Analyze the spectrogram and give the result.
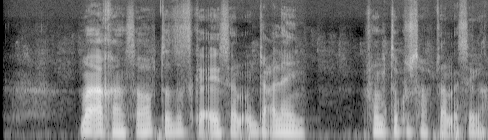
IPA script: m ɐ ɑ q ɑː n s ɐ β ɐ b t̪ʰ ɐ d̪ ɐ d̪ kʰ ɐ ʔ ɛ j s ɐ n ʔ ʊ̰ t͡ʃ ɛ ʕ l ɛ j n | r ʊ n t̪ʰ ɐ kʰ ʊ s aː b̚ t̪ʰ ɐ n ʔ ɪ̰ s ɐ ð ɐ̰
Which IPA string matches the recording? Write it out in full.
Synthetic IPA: m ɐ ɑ q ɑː n s ɐ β ɐ b t̪ʰ ɐ d̪ ɐ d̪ kʰ ɐ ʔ ɛ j s ɐ n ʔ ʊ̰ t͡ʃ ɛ ʕ l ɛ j n | r ʊ n t̪ʰ ɐ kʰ ʊ s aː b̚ t̪ʰ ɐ n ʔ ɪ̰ s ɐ ɣ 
